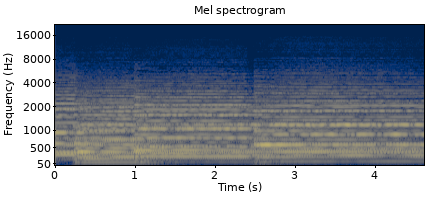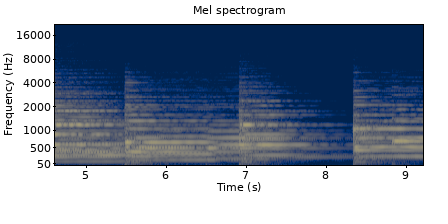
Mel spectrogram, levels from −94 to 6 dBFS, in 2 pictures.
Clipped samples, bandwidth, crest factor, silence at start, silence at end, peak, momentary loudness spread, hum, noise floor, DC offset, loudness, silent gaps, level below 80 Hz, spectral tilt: under 0.1%; 10 kHz; 14 dB; 0 s; 0 s; -16 dBFS; 11 LU; none; -60 dBFS; under 0.1%; -30 LUFS; none; -74 dBFS; -6.5 dB/octave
